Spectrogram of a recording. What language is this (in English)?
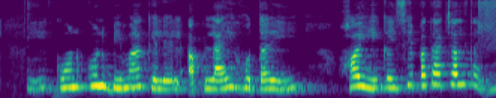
Magahi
